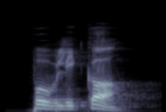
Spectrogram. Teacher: la sílaba fuerte es la última son las palabras agudas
